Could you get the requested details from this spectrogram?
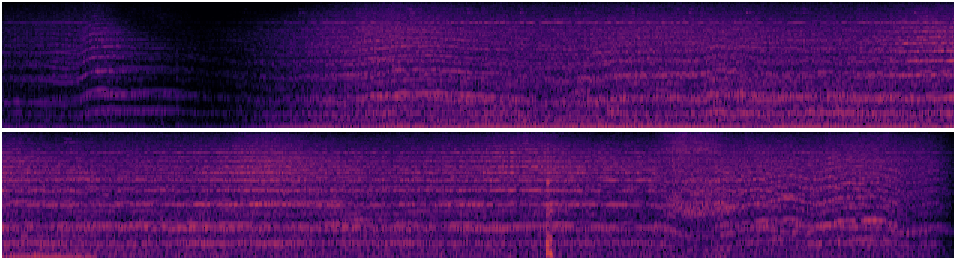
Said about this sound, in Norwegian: Jeg er ganske sikker på at det er en drone. Du er ganske sikker på at det er en drone, sier du? Ja. Det er helt riktig, det!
